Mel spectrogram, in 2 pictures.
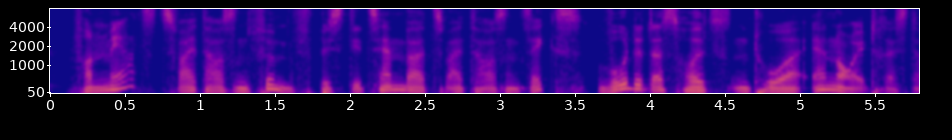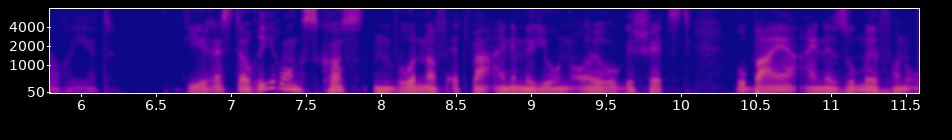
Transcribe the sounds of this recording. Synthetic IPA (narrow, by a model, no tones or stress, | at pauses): fɔnmɛɐt͡st͡sv̥aɪtʰaʊzn̩tfʏnfb̥ɪsd̥et͡sɛmbɐt͡sv̥a̰ɪtʰaʊzn̩tz̥ɛksv̥ʊɐdədashɔlstn̩tʰoːɐʔɛɐnɔʏtʁ̥ɛstʰa̰ʊʁḭːɐt | d̥iːʁɛstaʊʁiːʁʊŋskʰɔstn̩vʊɐdn̩aʊfʔɛ̰tv̥a̰ːʔa̰ɪnəmɪljoːnənʔɔ̰ʏʁoɡəʃɛt͡stvobaɪʔa̰ɪnəzʊməfɔn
